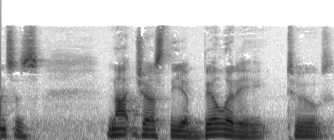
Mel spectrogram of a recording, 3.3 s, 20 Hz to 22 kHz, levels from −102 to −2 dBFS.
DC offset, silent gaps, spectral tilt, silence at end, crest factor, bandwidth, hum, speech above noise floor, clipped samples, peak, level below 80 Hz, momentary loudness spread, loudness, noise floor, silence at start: under 0.1%; none; -6.5 dB/octave; 0.05 s; 18 dB; 11.5 kHz; none; 32 dB; under 0.1%; -2 dBFS; -42 dBFS; 11 LU; -18 LUFS; -49 dBFS; 0 s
